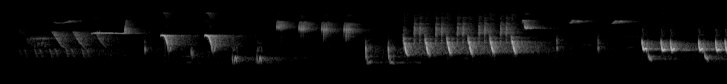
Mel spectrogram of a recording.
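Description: A white-eyed bulbul gives a rapid, varied run of bright, descending whistled notes and chirps, bursting in quick repeated phrases with no other sounds.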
